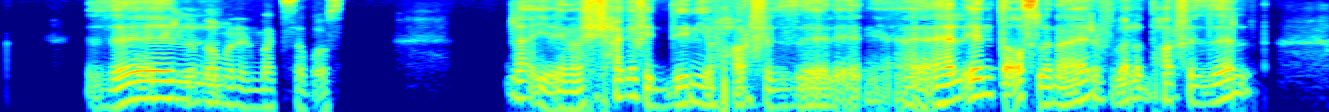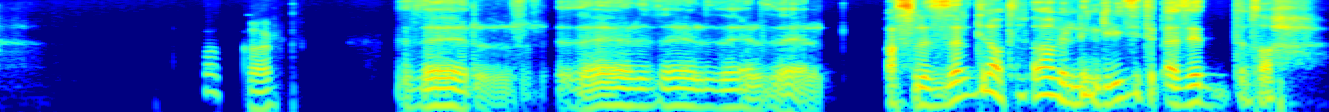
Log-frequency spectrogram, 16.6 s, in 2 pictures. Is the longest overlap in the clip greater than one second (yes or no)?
no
